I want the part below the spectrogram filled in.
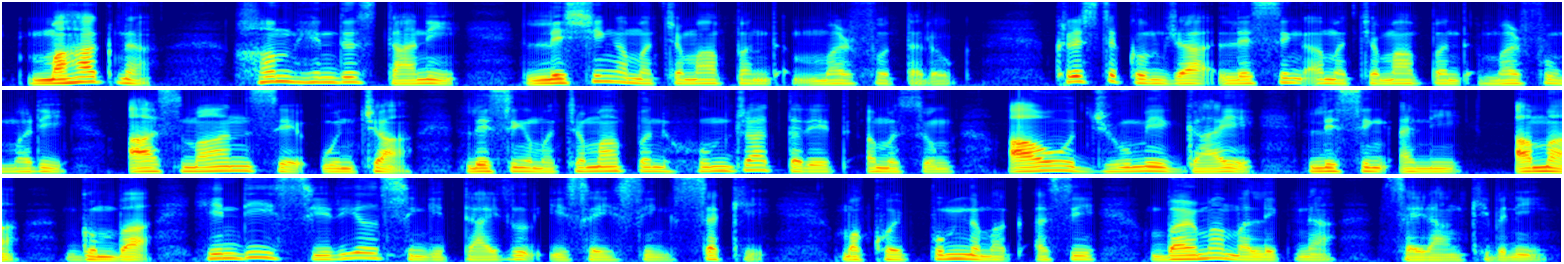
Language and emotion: Manipuri, neutral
